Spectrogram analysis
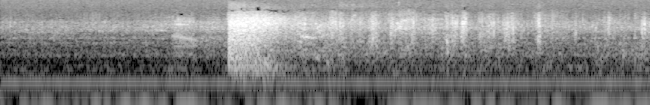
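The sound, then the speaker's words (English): A single gunshot fired at a tree cracks out as one loud, sharp burst with a short decaying tail over a steady low hum. “I'm going to flip a shot at the tree, Chester. Roll away as soon as I fire.”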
